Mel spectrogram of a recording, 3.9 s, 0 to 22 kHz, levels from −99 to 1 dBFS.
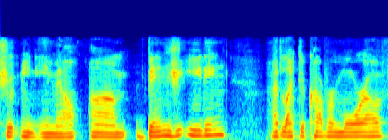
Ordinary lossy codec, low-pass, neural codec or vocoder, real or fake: AAC, 32 kbps; 7.2 kHz; none; real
